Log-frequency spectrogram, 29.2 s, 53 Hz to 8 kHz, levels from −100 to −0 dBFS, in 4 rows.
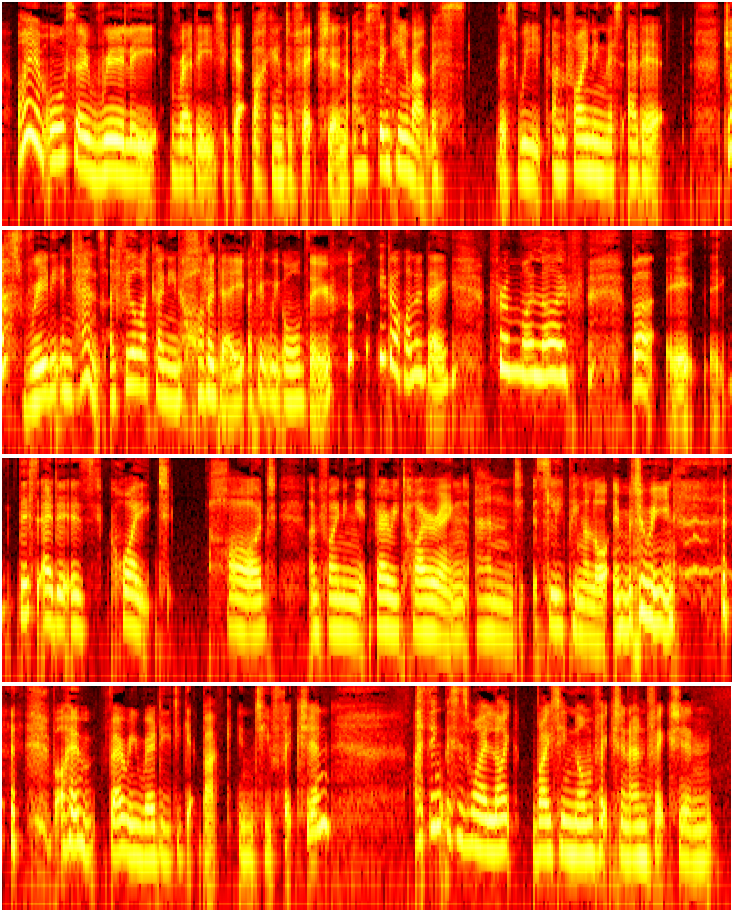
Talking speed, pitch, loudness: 170 wpm, 205 Hz, -19 LUFS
